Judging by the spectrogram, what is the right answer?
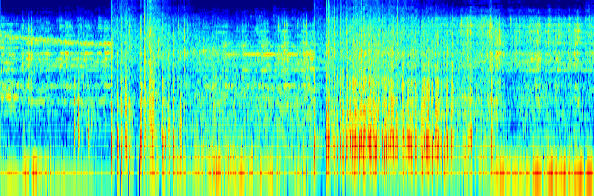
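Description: Fireworks shells bursting: a quick run of sharp bangs about a second in, then a louder bang just after three seconds followed by a rumbling spread of bursts. Music with a heavy bass plays underneath.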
